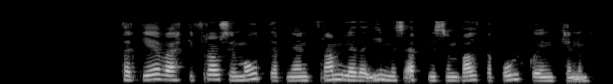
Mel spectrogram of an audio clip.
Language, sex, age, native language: Icelandic, female, 40-49, Icelandic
